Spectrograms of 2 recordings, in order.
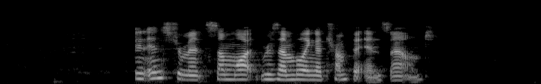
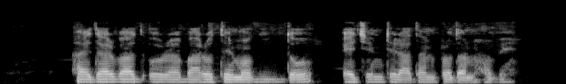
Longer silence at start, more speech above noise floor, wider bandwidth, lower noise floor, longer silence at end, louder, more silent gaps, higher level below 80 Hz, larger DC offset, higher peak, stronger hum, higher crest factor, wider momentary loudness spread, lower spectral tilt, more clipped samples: first, 1.35 s vs 0.7 s; first, 53 dB vs 49 dB; first, 8.6 kHz vs 7.8 kHz; first, -80 dBFS vs -67 dBFS; first, 1.1 s vs 0.5 s; second, -27 LUFS vs -18 LUFS; neither; second, -80 dBFS vs -54 dBFS; neither; second, -6 dBFS vs 0 dBFS; neither; first, 24 dB vs 18 dB; about the same, 11 LU vs 9 LU; second, -2.5 dB/octave vs -5.5 dB/octave; neither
